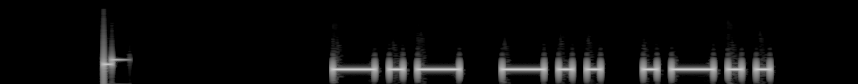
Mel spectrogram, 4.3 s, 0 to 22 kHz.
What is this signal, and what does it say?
Morse code, heard as a keyed tone, about 17 wpm, 700 Hz. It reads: KDL
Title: USA Call Sign Postfixes - 3 Letters 17wpm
